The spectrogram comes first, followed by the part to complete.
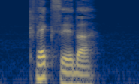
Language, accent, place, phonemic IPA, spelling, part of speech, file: German, Germany, Berlin, /ˈkvɛkˌzɪlbɐ/, Quecksilber, noun, De-Quecksilber.ogg
- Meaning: mercury (chemical element, Hg)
